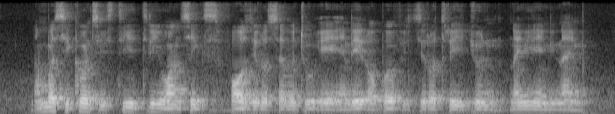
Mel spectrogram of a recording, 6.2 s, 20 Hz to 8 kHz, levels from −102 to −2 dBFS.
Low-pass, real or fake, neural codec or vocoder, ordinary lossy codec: 7.2 kHz; real; none; none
